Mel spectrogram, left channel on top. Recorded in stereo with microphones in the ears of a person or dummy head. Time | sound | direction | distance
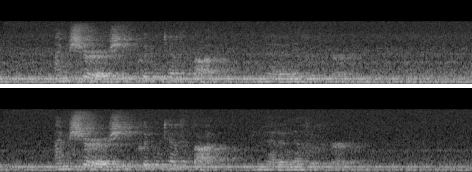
0.5 | a man speaking | 5° left (ahead or behind) | 3.5 m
